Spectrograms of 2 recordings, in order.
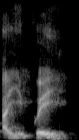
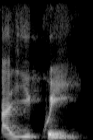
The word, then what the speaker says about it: Aryeequaye: My name is Aryeequaye from Ghana. I am Can the you secretary. pronounce the second name of yours? The second name is Aryeequaye.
